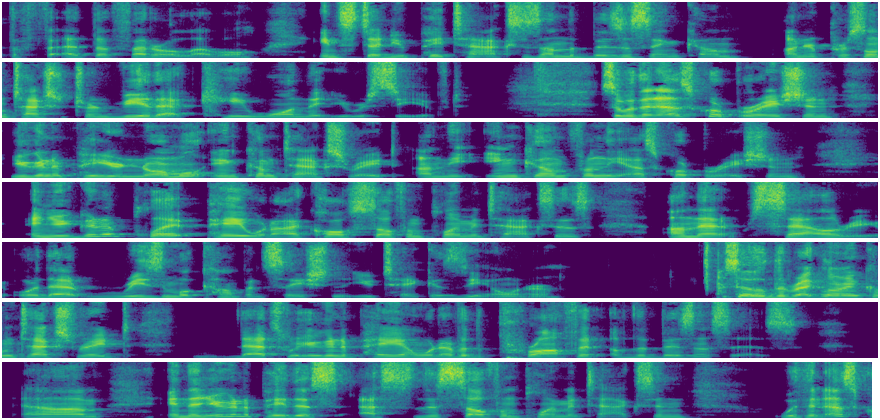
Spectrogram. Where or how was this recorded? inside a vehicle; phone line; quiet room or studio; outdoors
quiet room or studio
